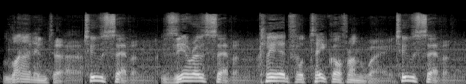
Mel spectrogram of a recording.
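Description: A deep male air traffic voice , acted by a man for a game. He gives procedural radio phrases with strongly swinging intonation, over faint ambient noise. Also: huge pitch swings, moderate pace. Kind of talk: scripted aviation radio phraseology.

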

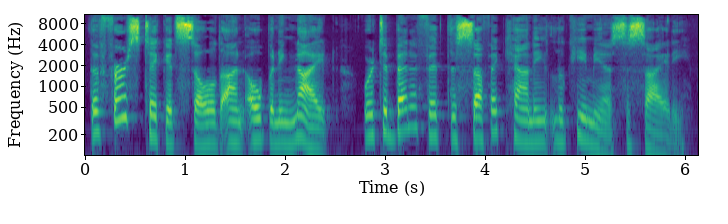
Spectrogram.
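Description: An older American woman reads scripted narration as a local history presenter. Her voice sits a little low and moves up and down a great deal in pitch. She tells it like someone reminiscing. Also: big pitch swings, normal speed, darkish tone. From Long Island, United States. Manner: storytelling, reminiscing.

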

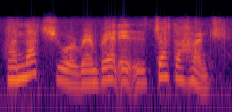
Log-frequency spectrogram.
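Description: An actress with an American accent playing a wry, self-assured private investigator in a 1950 radio drama, brisk and dry. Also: female voice, medium pitch, expressive, a little hiss or hum, natural voice. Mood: brisk, confident. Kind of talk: 1950 radio detective drama acting, with first-person narration. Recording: muffled vintage 1950 radio recording with music.

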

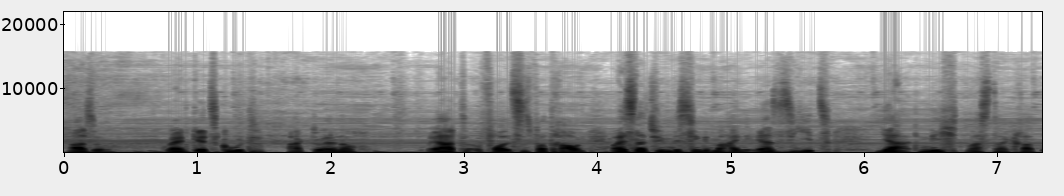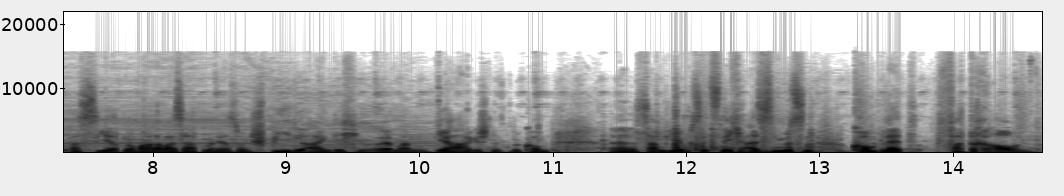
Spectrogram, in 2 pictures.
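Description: A man in his thirties hosts and puts questions to guests in a mid-pitched voice. Music plays behind him, along with the buzz of electric clippers. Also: brisk, warm tone. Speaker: host and interviewer. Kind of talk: presenter interviewing at a barber event. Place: large indoor sports hall. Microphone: headset.

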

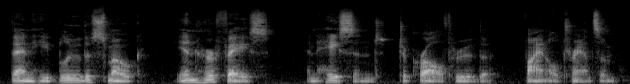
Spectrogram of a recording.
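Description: A middle-aged man reading a story aloud as a narrator, in a dramatic scripted style. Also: very deep voice. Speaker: audiobook narrator, voice actor. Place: indoors, living room.

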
